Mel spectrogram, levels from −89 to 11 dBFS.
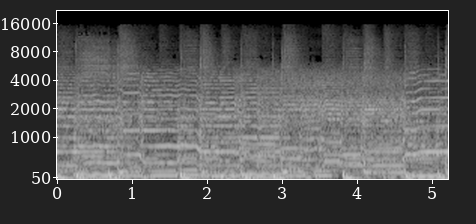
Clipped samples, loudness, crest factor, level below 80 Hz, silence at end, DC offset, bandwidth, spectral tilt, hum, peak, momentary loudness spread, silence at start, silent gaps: under 0.1%; -17 LUFS; 12 dB; -24 dBFS; 0 s; under 0.1%; 15.5 kHz; -5 dB/octave; none; -4 dBFS; 2 LU; 0 s; none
